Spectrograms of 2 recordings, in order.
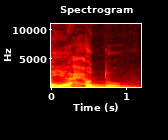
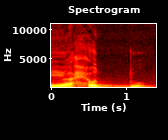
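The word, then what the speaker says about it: يحض: Wala yahuddu, bukan wala yahuddu ya, hati-hati ya di huruf-huruf yang sedikit-sedikit ada satu kemiripan pengucapan ha, pengucapan ha. Jadi harus betul-betul diperhatikan. Wala yahuddu, huruf do ya. Jangan sampai tertukar dengan huruf da ya.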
